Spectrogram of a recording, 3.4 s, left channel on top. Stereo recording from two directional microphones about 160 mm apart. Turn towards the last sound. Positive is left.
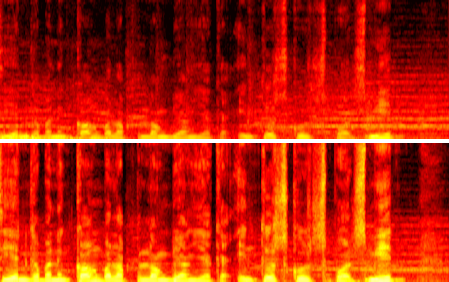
turn(degrees=-50)  # may be behind; listen again after turning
